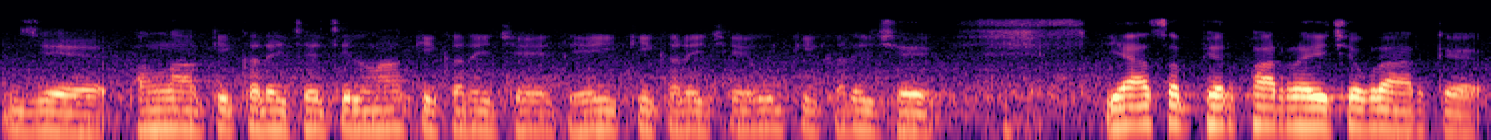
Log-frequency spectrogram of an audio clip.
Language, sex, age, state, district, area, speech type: Maithili, male, 18-30, Bihar, Saharsa, rural, spontaneous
